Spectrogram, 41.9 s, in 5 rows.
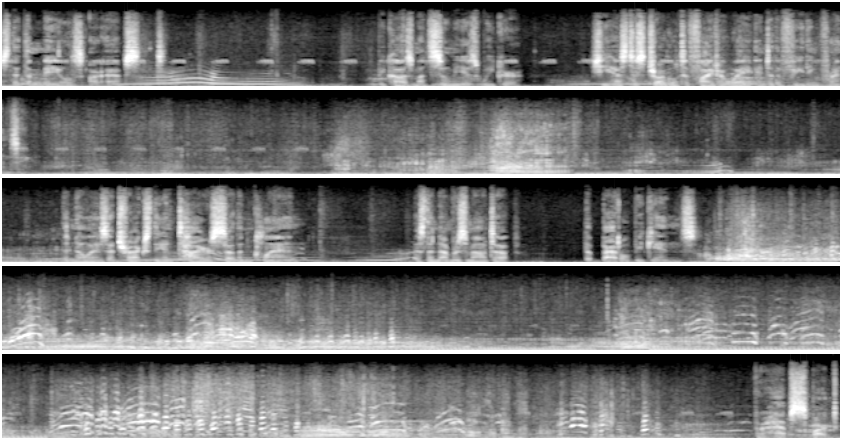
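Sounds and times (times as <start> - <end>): hyenas whooping: 5.6 - 7.8, 11.3 - 21.0, 23.8 - 41.3
lions snarling and growling: 5.6 - 21.3, 23.7 - 41.9.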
